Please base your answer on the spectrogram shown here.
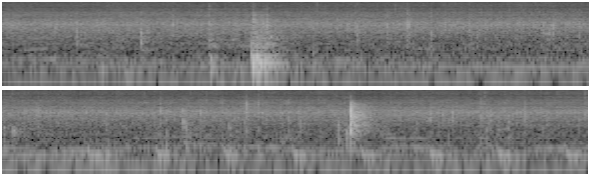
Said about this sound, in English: So, like we said, vegetables are cooking on the side. We're going to make room in the middle for our salmon.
